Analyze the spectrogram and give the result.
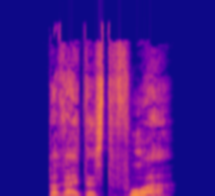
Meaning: inflection of vorbereiten: 1. second-person singular present 2. second-person singular subjunctive I
- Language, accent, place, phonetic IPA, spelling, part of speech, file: German, Germany, Berlin, [bəˌʁaɪ̯təst ˈfoːɐ̯], bereitest vor, verb, De-bereitest vor.ogg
